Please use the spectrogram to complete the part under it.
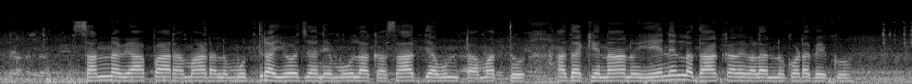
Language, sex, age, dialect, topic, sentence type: Kannada, male, 18-24, Coastal/Dakshin, banking, question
